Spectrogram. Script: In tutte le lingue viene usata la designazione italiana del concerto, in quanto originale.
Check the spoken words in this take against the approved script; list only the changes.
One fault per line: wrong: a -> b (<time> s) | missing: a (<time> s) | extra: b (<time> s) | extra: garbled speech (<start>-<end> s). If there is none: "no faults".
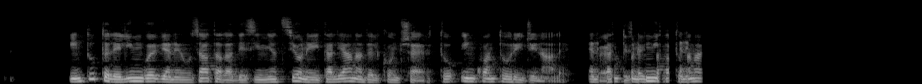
extra: garbled speech (5.9-7.0 s)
